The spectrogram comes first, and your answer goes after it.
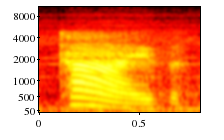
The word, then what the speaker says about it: tithe: Let's search the pronunciation of tyus. T I t h t h e s. Tus. Tithe.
